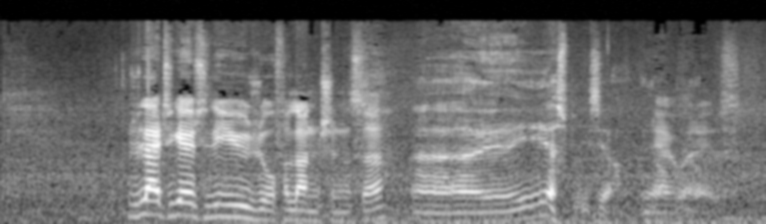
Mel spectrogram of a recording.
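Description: A young man talks with animation inside a car.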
